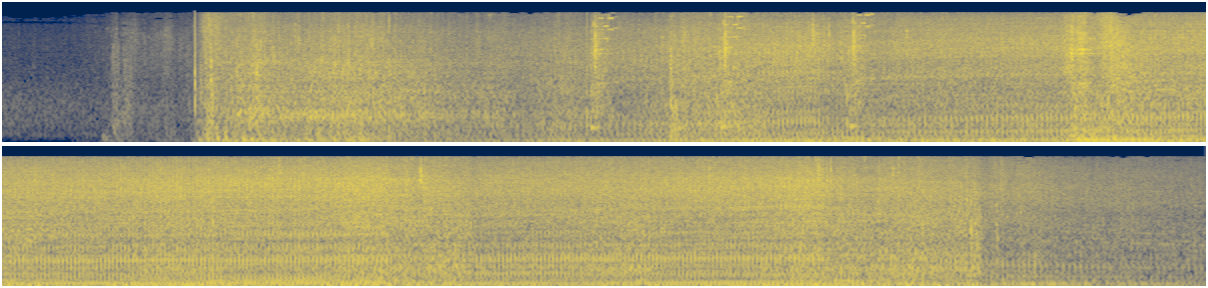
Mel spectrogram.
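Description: A small engine hums and revs steadily.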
